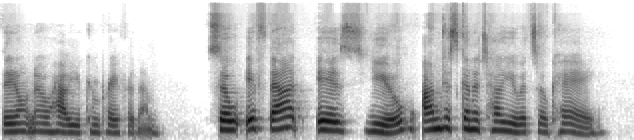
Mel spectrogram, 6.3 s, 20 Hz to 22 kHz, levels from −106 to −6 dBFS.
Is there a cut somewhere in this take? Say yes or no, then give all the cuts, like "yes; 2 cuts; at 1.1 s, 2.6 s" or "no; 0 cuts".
yes; 2 cuts; at 1.9 s, 4.2 s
